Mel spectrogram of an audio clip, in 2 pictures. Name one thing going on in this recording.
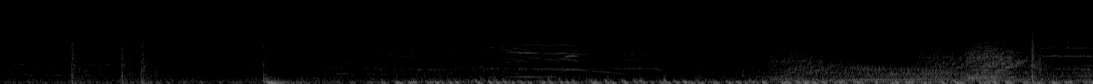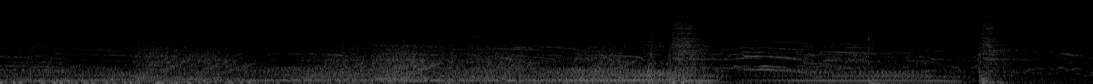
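Muskets fire in sharp cracks.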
